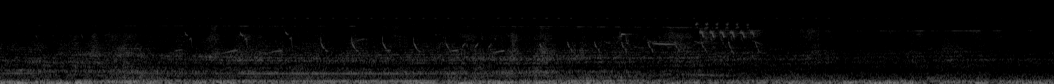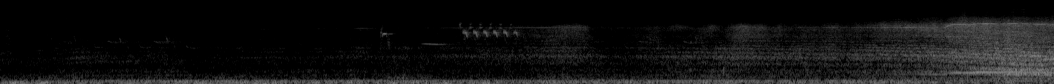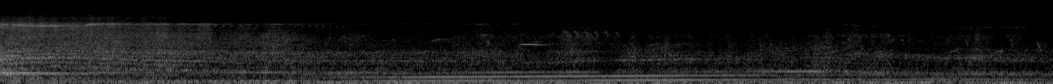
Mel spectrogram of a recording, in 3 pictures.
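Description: Electric ducted fan of an E-flite F-16 Thunderbird 70 mm RC jet, whining as the model flies around the field. It makes a louder pass about twenty seconds in, its pitch dropping as it goes by.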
